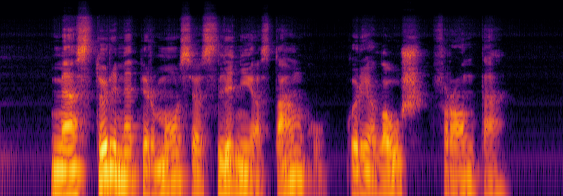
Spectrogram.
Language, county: Lithuanian, Utena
